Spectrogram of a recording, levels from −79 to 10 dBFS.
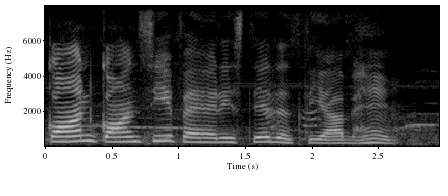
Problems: constant background noise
